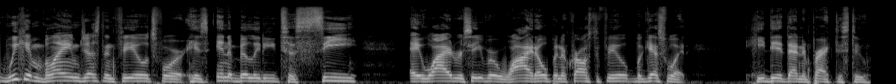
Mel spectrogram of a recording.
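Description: A plain, everyday voice with very even loudness and ordinary pitch variation comes through a very clean recording with a silent background. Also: man, fairly high pitch for a man, moderate pace. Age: 40s. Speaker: former NFL player, football podcast co-host. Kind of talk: casual sports chat.

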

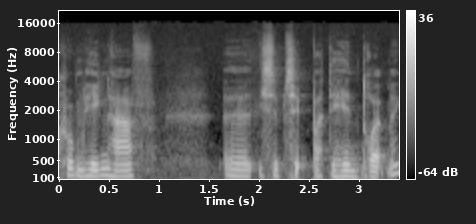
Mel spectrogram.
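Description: A woman talks with vocal fry. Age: 40s. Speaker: former sprinter and running coach. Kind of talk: casual interview. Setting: in person recording.

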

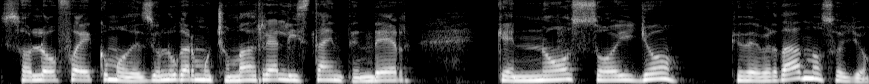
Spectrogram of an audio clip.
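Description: A woman talks at a fairly slow pace in a fairly low, dark, mellow voice with ordinary pitch variation. Her loudness stays very even on a very clean recording with a silent background. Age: 30s. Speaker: podcast host. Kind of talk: personal reflective monologue. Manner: casual.

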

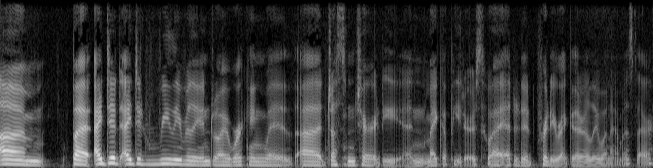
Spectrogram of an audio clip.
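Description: A woman speaks very fast at a fairly low pitch, with very wide pitch swings and hardly any pauses. The recording is very clean, with a silent background. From Southern California. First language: Amharic. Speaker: staff writer, journalist. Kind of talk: casual interview.

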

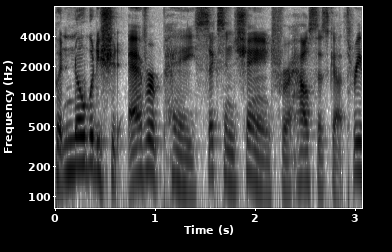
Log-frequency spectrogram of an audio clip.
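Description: A man's fairly high, bright, sharp voice with vocal fry, very fast pace and lively intonation. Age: 40s. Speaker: real estate agent and coach. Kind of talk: casual chat.

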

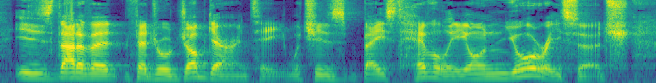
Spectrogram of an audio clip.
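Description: On a very clean recording with a silent background, a man speaks at medium pitch with a bright, sharp tone. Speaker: podcast host and campaigner. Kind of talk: interview.

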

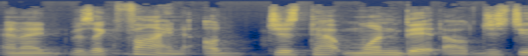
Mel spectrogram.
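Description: An unremarkable speaking voice from a man, medium in pitch, at a fairly quick pace with ordinary pitch variation. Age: 20s. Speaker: Broadway actor and podcast co-host. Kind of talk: casual chat.

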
